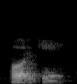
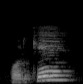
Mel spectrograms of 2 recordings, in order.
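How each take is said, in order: First: The pitch does not rise at the end. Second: The pitch rises at the end.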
